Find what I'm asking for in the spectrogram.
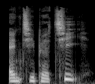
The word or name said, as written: antipati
